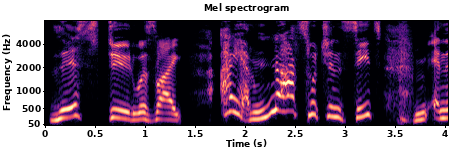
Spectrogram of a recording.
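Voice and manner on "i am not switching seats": high, indignant mock huff; gruff refusal. Rude passenger refusing to swap seats, indignant. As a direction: snap back like a put-out stranger.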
